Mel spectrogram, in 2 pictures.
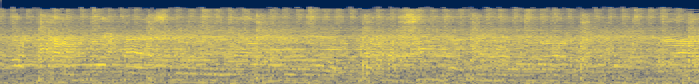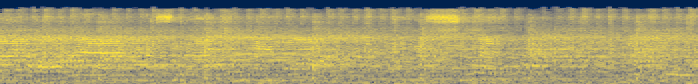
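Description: Live rock band playing with loud electric guitars and drums under a sung lead vocal, the full mix steady throughout.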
